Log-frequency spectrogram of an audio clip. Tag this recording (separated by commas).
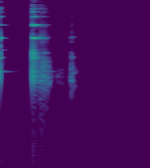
Glass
